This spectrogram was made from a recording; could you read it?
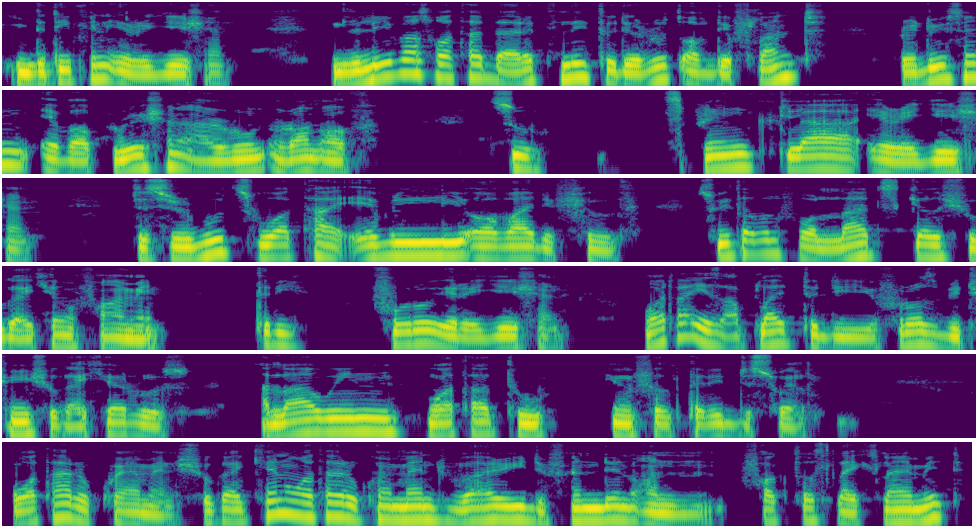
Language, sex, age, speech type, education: Hausa, male, 30-45, spontaneous, tertiary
